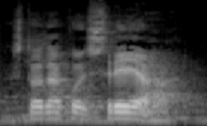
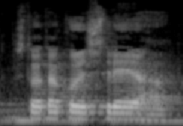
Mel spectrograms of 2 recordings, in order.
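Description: Both takes have the same delivery.

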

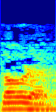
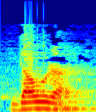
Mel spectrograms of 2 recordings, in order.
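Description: First: The first vowel is a steady o-like sound. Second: The first vowel glides, a softened 'ow' sound. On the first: "It's often said Gora" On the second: "something like that"

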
